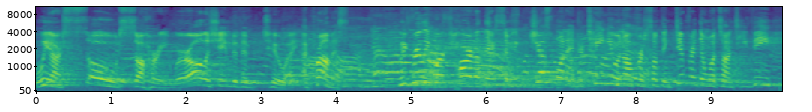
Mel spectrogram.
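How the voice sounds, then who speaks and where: A man's voice: very high-pitched, big pitch swings, moderate pace, over loud music. A man playing an earnest, embarrassed young co-presenter with a pleading, apologetic manner. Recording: echoey hall, loud crowd and noise.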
